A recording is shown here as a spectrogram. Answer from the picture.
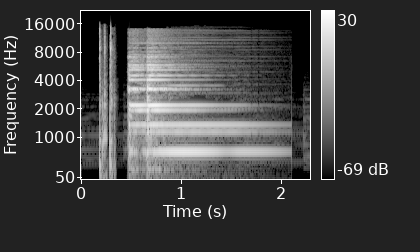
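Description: Subscribe-button animation sound effect: two quick mouse clicks, then a notification bell chime that rings and fades away over about a second and a half.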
